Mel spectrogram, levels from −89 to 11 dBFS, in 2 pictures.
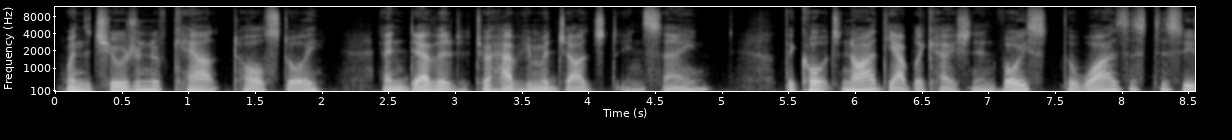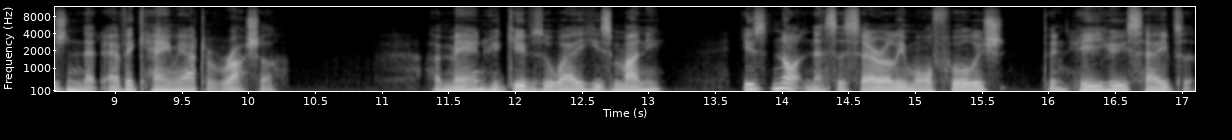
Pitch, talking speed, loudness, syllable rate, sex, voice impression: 130 Hz, 160 wpm, -19 LUFS, 5.3 syllables/s, male, masculine, very adult-like, slightly soft, slightly muffled, slightly refreshing, slightly unique, kind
